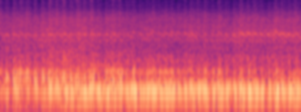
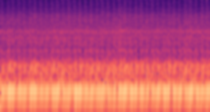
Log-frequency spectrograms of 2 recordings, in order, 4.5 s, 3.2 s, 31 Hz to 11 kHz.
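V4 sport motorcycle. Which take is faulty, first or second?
second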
